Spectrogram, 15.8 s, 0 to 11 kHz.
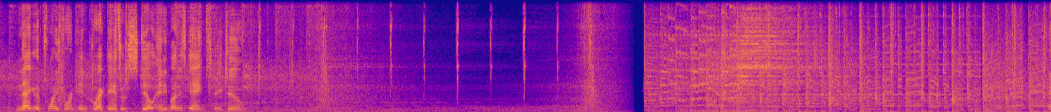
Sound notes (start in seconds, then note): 4.2 upbeat music; 5.5 clock ticking; 9.7 dramatic music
